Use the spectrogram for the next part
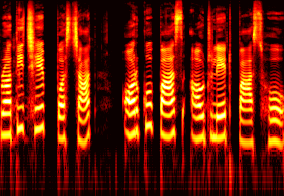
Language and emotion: Nepali, neutral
